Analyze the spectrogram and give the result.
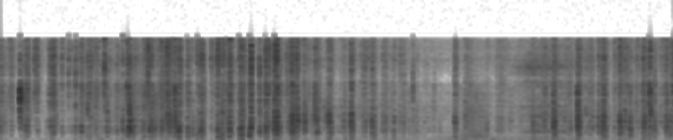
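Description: Fingertips scratch the ridged edge of a palm-sized, solid yellow polymer foam Scrub Daddy sponge. The result is quick, irregular, dry scratchy bursts, about four per second, with a bright, hissy texture and very short decay.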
